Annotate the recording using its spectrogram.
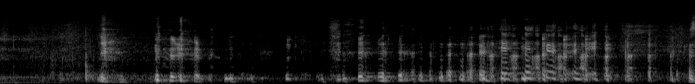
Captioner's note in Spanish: éstos tosen y ríen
